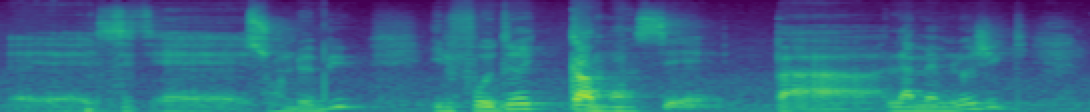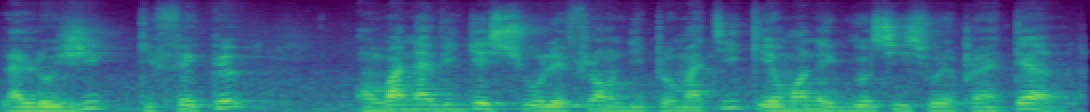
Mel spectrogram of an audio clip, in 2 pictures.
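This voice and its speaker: A man's voice: medium pitch, a little hiss or hum. A man from the Congo speaking as a political analyst in an interview, lecturing with many fillers and restarts. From Congo (DRC). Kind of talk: interview answers.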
